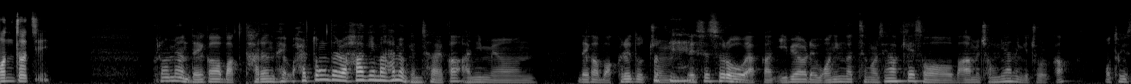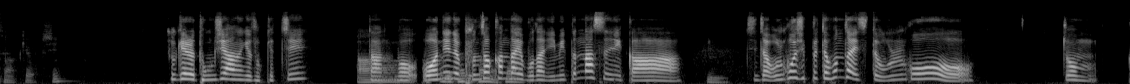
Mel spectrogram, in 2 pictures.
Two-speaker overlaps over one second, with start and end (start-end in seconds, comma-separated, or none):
14.9-16.5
